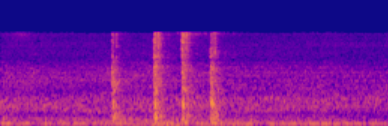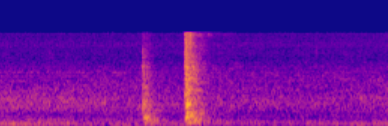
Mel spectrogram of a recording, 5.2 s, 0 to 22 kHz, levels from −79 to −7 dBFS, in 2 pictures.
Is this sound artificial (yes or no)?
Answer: yes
